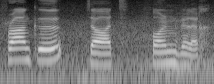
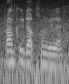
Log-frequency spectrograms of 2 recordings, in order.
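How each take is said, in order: First: It is said very slowly. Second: It is said at a normal speed.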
